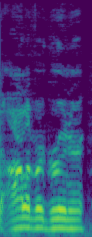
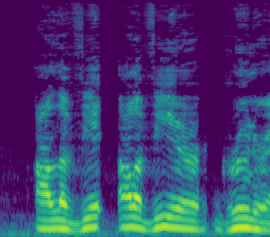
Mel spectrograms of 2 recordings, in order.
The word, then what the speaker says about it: Olivier Gruner: I said Oliver Gruner. I like saying Oliver Gruner. It's much easier. It's kind of a weird name. Olivier Gruner, I think, is the correct pronunciation.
